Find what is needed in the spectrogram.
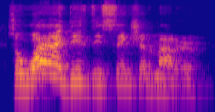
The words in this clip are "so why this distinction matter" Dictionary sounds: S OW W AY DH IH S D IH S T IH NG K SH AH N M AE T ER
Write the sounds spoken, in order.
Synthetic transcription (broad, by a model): S OW W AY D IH D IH S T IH NG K SH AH N M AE T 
